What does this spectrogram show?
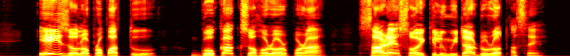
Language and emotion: Assamese, neutral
